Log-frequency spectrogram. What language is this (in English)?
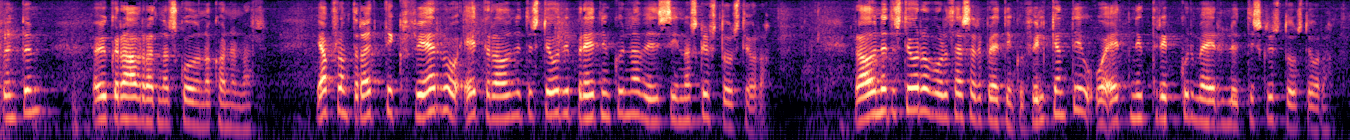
Icelandic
